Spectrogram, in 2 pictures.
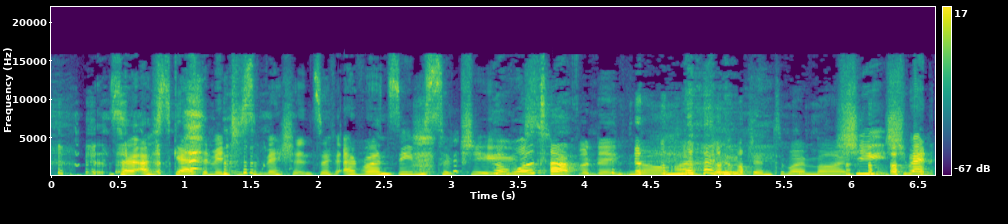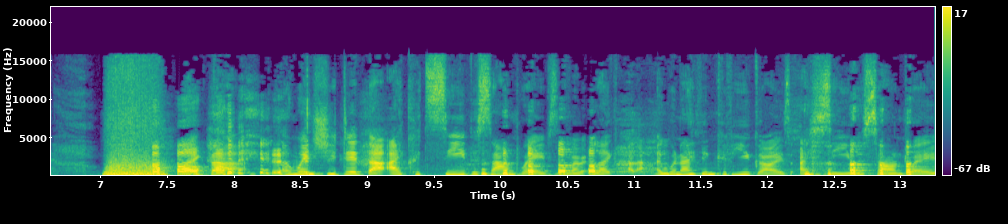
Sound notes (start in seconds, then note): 7.0 microphone muffle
